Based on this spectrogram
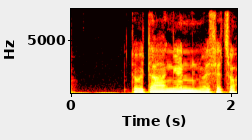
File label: "angen", Welsh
